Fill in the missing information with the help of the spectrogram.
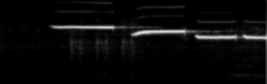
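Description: White-throated sparrow singing clear, pure whistles: a long high note, a slightly lower held note, then steady lower notes, each stepping down in pitch.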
